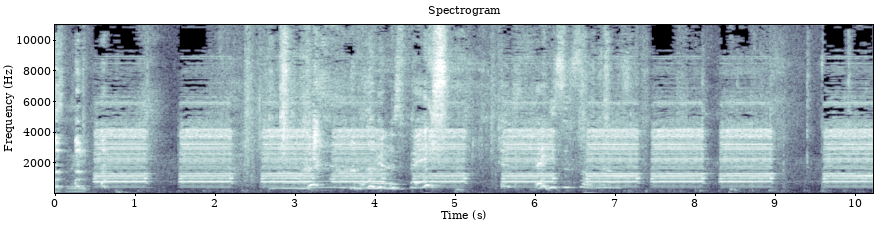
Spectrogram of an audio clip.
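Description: Toy car horn on a pedal car's steering wheel beeping over and over, one steady-pitched beep after another with short gaps, pressed repeatedly.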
